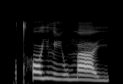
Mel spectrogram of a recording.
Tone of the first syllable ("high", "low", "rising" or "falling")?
high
